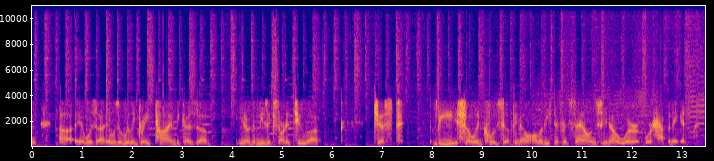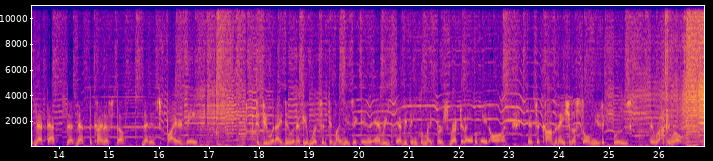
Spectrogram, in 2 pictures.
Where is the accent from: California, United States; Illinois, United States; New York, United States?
California, United States; San Jose; like KSAN and KSJO in my hometown of San Jose.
